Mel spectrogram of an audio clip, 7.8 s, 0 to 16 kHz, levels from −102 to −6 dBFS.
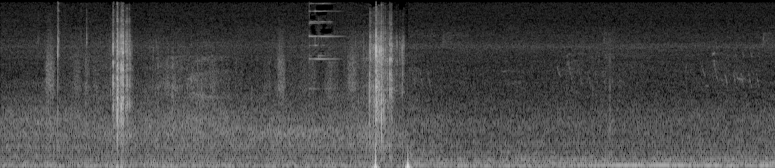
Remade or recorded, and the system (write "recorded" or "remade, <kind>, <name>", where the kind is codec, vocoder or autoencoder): recorded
